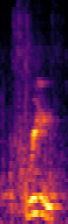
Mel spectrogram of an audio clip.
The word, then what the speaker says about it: Rhea: Rhea? Like Ree. Ree.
